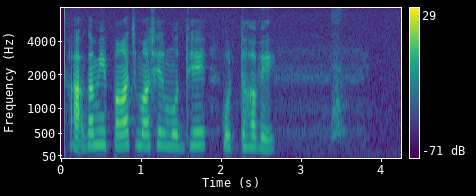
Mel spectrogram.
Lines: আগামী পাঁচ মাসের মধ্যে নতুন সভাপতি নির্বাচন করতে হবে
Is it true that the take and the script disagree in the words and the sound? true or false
true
